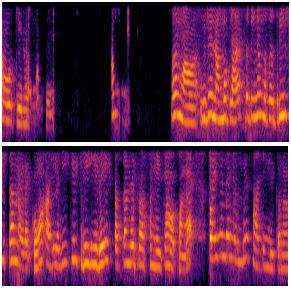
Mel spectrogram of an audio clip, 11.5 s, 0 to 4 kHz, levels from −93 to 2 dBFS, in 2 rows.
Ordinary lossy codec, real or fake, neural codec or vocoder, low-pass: AAC, 32 kbps; fake; codec, 44.1 kHz, 2.6 kbps, DAC; 3.6 kHz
